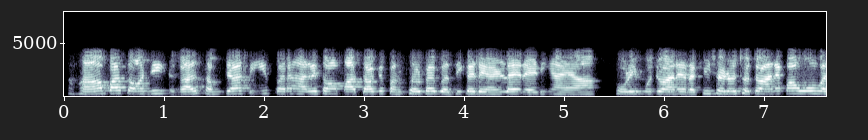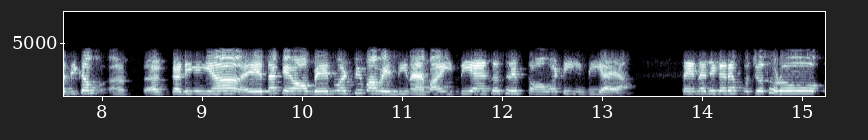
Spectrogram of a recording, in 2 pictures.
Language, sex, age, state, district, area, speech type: Sindhi, female, 30-45, Maharashtra, Mumbai Suburban, urban, conversation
